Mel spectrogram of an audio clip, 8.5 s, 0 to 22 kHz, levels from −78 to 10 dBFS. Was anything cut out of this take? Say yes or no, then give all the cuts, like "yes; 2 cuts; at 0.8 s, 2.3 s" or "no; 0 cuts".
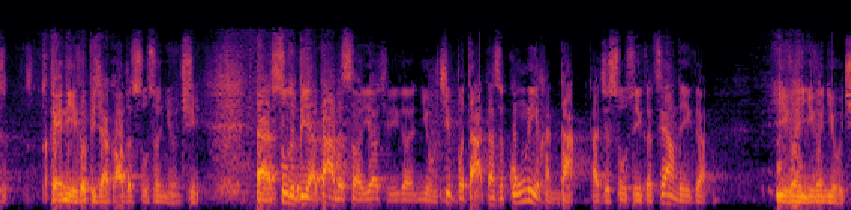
no; 0 cuts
